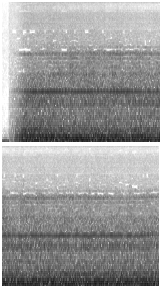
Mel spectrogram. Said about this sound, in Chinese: 飞机缓缓地降落在北京首都国际机场。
